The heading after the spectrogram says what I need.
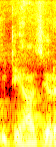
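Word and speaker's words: ETH: of Singapore Switzerland की ईटी हाजर ईटी एच उसको लिखते हैं लेकिन उसको प्रोनाउंस ईटी हाजर करते हैं जहां से आइंस्टाइन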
